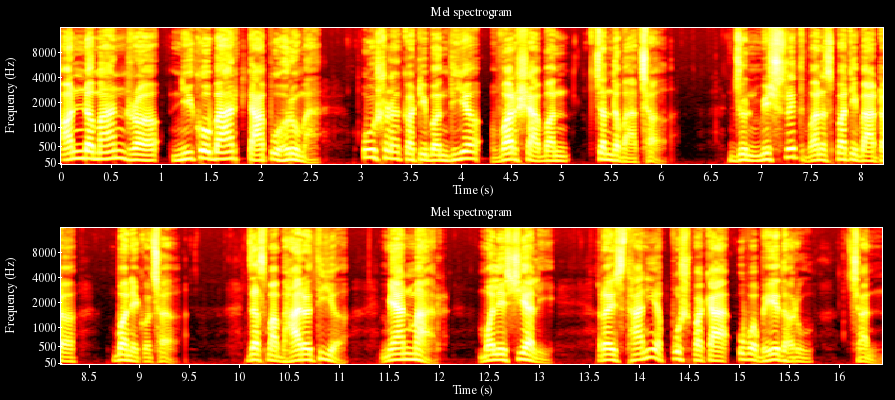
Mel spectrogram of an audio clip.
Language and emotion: Nepali, neutral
